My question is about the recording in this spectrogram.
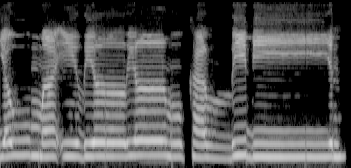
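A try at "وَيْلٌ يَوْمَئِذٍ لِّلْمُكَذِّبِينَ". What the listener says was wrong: Masya Allah, tapi jangan dinaber linnya ya. Lin itu arti secara bahasa artinya mudah. Secara istilah keluarnya huruf dari makhrajnya tanpa membebani lidah. Jadi jangan terbebani, jangan dinaber ya. Wailu yauma idzil lil mukadzibin. Yau monyongin sempurna seperti dhammah. Yau karena waw sukun.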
